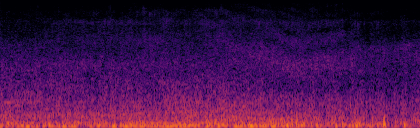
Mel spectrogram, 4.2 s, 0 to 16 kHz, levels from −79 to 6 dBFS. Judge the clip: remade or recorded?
recorded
